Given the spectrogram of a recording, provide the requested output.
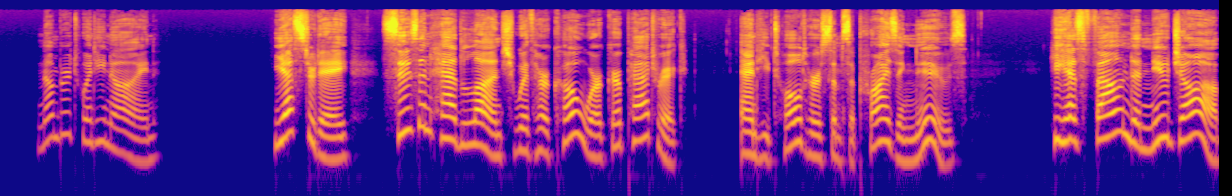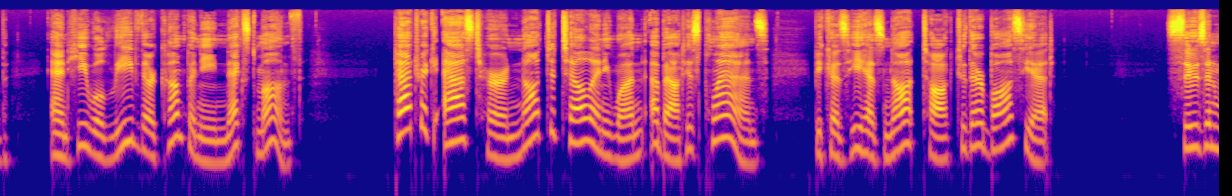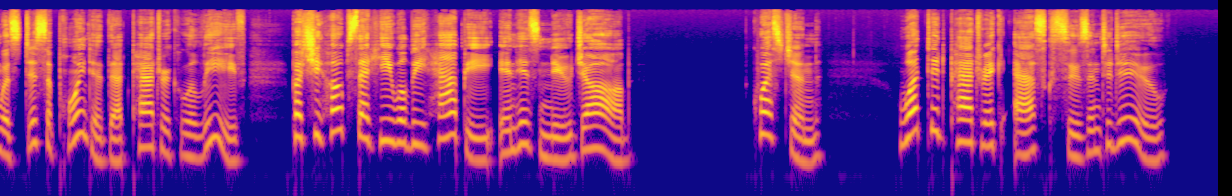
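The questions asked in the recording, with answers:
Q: What did Patrick ask Susan to do?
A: Not tell anyone about his plans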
